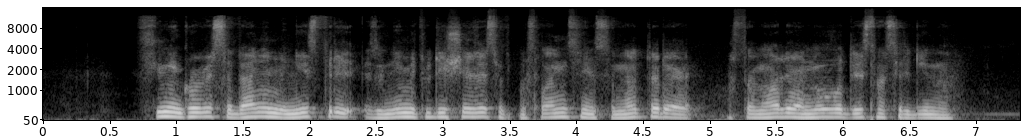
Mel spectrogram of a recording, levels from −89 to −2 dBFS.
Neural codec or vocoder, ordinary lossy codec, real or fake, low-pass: codec, 44.1 kHz, 2.6 kbps, DAC; Opus, 24 kbps; fake; 14.4 kHz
